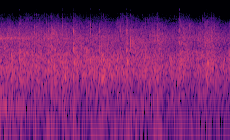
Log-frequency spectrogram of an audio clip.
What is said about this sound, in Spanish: Eso, déle ese fuerte aplauso a Dios.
